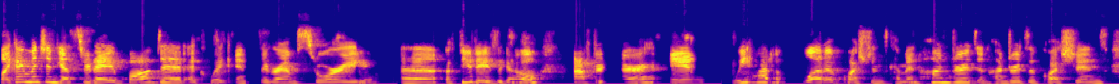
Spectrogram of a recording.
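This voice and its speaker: A woman talks at a moderate pace. The background is quiet. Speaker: marketing director and moderator. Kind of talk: live Q&A moderation. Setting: studio. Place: home room. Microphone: video call.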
